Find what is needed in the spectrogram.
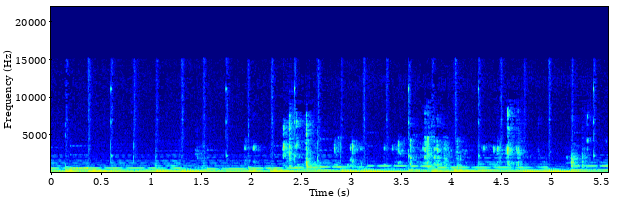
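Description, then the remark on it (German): Keyboard typing: a run of quick, crisp key clicks at an uneven pace over a steady low tonal hum. No one speaks. “ja, ich höre es tippen, tippen, tippen.”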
